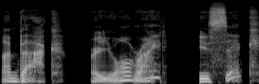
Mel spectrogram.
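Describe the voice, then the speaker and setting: In a put-on character voice, the speaker talks at a fairly slow pace with a raspy, gravelly sound and a low-to-middle pitch. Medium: read story. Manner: relaxed, warm.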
